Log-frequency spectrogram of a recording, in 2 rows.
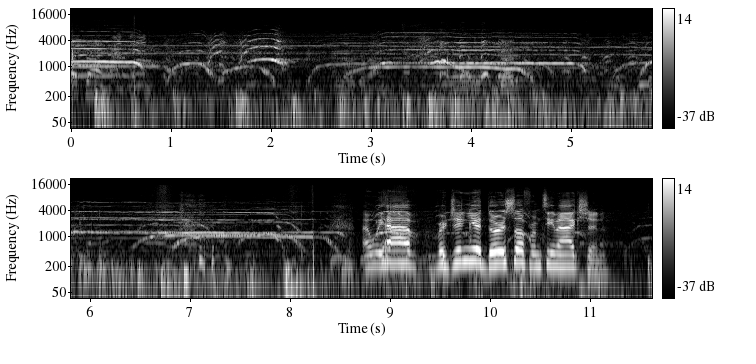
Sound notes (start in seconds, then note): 2.3 crowd cheering; 6.6 chuckles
